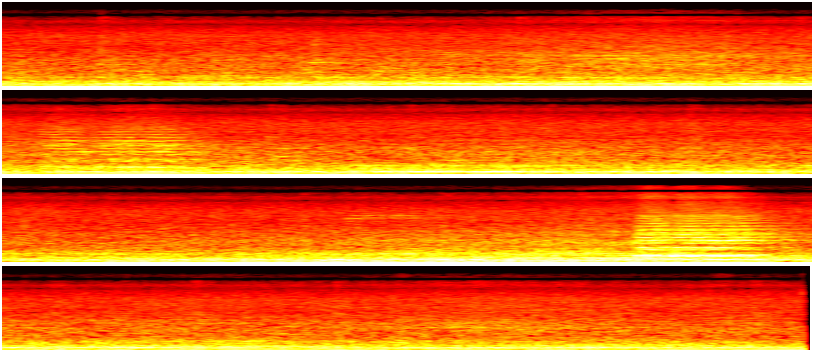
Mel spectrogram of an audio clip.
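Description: Two short vehicle-horn toots over a steady low traffic rumble: a faint one about five seconds in and a louder one a little past the middle.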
